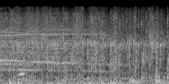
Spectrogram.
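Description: A steady burst of applause for a guest at the close of the Jornal 96 radio news program, many hands clapping at once in a dense, continuous patter that holds at the same fairly loud level throughout, with a faint murmur underneath.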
